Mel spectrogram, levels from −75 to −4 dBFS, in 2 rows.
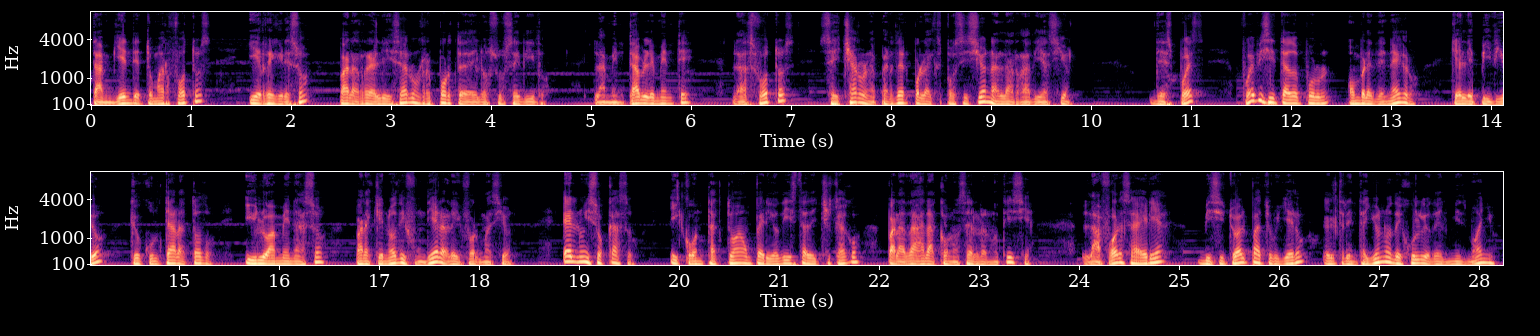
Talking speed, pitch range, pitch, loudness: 170 wpm, 95-125 Hz, 105 Hz, -15 LUFS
